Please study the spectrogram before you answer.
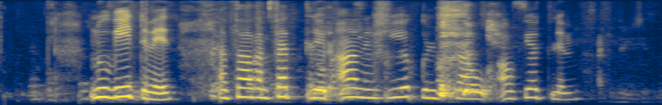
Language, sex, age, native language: Icelandic, male, 18-19, Icelandic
